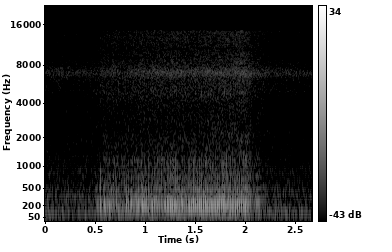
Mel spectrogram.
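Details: Pekingese dog falling into a "mechanical" snore right after a long stretch: one low, rattling, buzzy snore lasting about one and a half seconds in a quiet room.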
